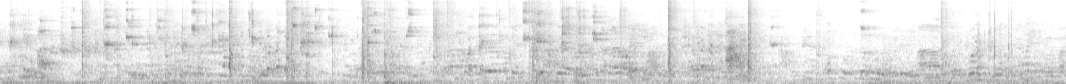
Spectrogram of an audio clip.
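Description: Badminton rackets striking a shuttlecock in a doubles rally: sharp hits at irregular intervals, ringing in a large hall, with players' voices beneath them.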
